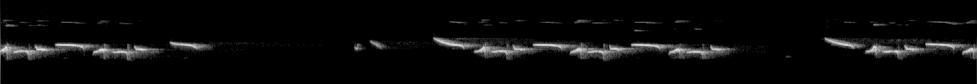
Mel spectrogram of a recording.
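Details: Chestnut-capped laughingthrush (poksai lesser) song used as a master and lure recording: loud whistled phrases of rapid rising and falling notes, bursts of about three seconds separated by short pauses, no other sounds.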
